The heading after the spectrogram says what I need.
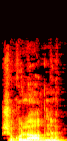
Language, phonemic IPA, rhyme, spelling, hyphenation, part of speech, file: Norwegian Bokmål, /ʃʊkʊˈlɑːdənə/, -ənə, sjokoladene, sjo‧ko‧la‧de‧ne, noun, Nb-sjokoladene.ogg
- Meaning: definite plural of sjokolade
